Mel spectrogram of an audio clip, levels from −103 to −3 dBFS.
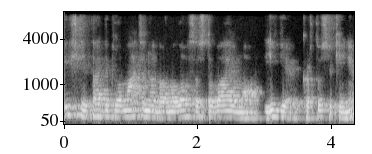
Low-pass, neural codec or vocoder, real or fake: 7.2 kHz; none; real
